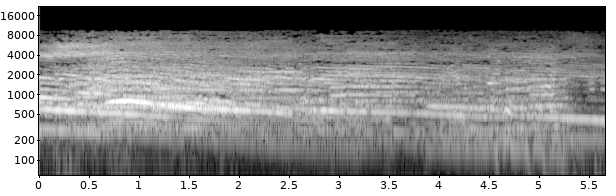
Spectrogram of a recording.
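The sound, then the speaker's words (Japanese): A group of voices on Yoron Island shouts the toast 'kanpai' together in one long, loud, sustained cheer that holds steady for several seconds before gradually tapering off. “ミッシークトートガナシ。乾杯”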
